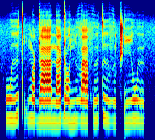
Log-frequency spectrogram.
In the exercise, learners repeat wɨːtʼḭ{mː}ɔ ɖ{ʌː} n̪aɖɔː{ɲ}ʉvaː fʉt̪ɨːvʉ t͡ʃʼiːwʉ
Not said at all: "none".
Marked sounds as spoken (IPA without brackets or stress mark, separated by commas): ŋ, aː, ɲ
